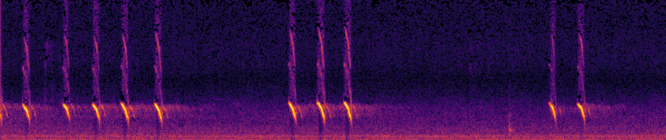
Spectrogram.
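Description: Bird calls: bright, high chirps that sweep downward, in short clusters of about five, then three, then two, over a steady low background rumble.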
